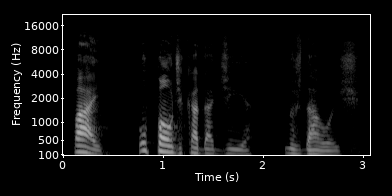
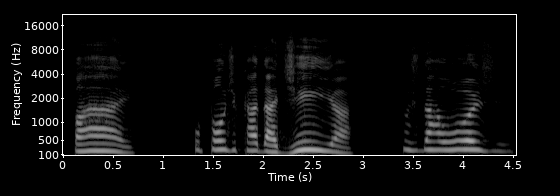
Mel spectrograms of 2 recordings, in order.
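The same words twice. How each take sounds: First: It sounds like a firm, confident statement. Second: It sounds like a pleading, hopeful request.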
